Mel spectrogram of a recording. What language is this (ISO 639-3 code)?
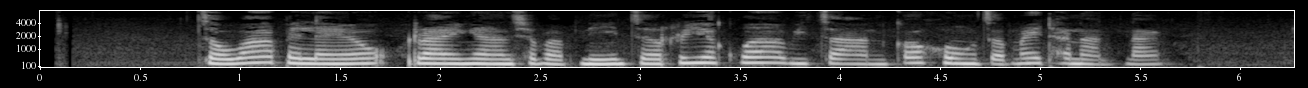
tha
